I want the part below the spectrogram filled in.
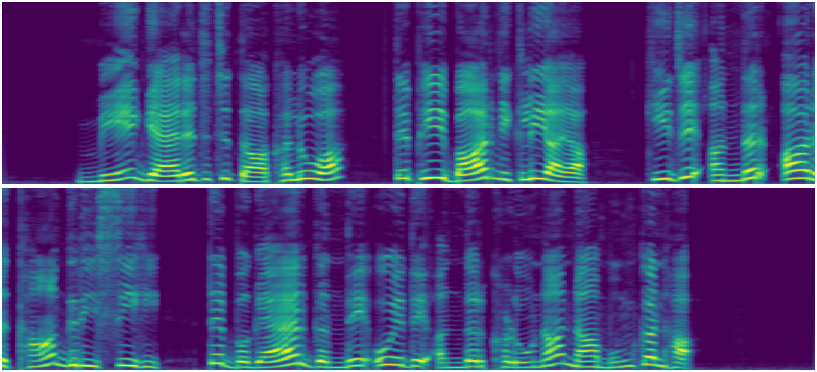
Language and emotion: Dogri, disgusted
